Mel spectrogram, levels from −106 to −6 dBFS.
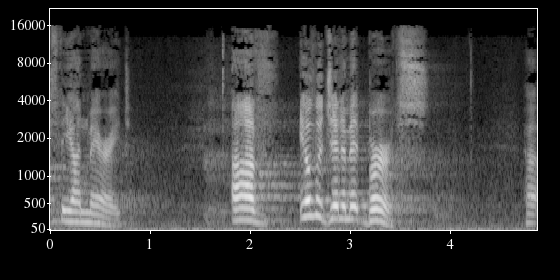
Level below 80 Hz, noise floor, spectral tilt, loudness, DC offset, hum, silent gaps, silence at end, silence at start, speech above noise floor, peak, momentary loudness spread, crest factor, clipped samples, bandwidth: -54 dBFS; -51 dBFS; -3.5 dB/octave; -25 LUFS; under 0.1%; none; none; 0 s; 0 s; 27 dB; -4 dBFS; 20 LU; 22 dB; under 0.1%; 16 kHz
